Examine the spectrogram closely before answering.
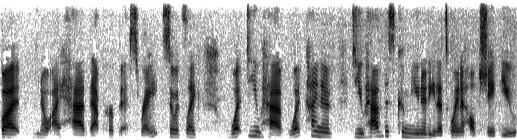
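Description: A woman with an American accent, a normal speaking voice at medium pitch, at a moderate pace. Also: ordinary pitch variation. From US Midwest, Chicago. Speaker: author and emotional intelligence educator. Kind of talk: podcast interview. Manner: frequent fillers like um and you know.

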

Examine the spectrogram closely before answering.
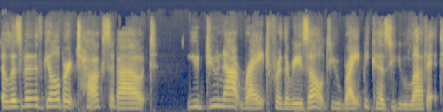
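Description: A woman with an ordinary speaking voice and an American accent talks at a moderate pace and medium pitch with ordinary pitch variation against a quiet background. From US Northeast (Cambridge, Massachusetts). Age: 50s. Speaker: podcast host and writer. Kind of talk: casual interview. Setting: remote call.

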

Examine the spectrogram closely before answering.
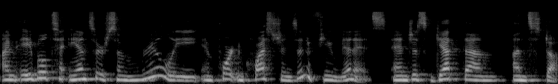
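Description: With an American accent, a woman speaks at a moderate pace and medium pitch in a dark, mellow, somewhat breathy tone, with ordinary pitch variation and hardly any pauses. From US Midwest, Danville, Illinois. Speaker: marketing expert. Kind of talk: interview.

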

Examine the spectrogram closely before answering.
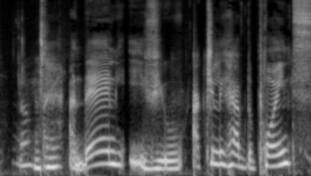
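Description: A woman with a Nigerian accent speaks with lively intonation over noticeable background noise. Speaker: guest on immigration topics. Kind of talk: casual chat.

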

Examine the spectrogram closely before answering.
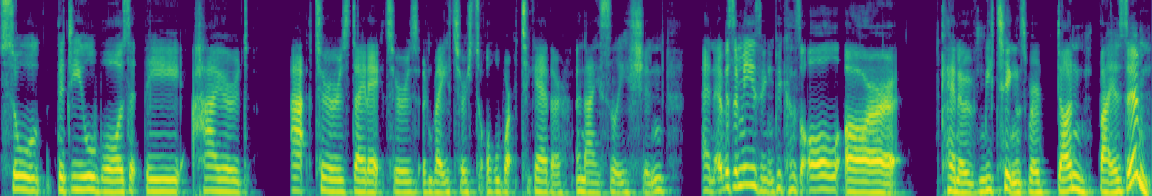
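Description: Fairly even intonation in a Glaswegian accent. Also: woman, fairly low pitch for a woman, moderate pace. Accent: Glaswegian Scottish. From Scotland, Glasgow. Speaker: actor and producer. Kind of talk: casual interview.

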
